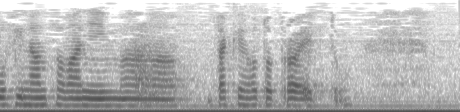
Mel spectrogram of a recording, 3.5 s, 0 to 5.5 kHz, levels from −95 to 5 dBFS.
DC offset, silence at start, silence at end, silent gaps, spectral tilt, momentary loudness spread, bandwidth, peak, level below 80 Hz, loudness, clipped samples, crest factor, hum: 2%; 0 s; 0 s; none; -9.5 dB/octave; 16 LU; 5.2 kHz; -16 dBFS; -54 dBFS; -35 LUFS; under 0.1%; 18 dB; none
